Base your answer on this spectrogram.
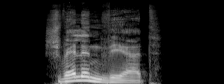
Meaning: threshold, threshold value (of detection, or of a stimulus)
- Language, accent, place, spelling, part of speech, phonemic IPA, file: German, Germany, Berlin, Schwellenwert, noun, /ˈʃvɛlənˌveːɐ̯t/, De-Schwellenwert.ogg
